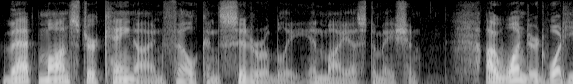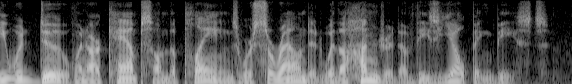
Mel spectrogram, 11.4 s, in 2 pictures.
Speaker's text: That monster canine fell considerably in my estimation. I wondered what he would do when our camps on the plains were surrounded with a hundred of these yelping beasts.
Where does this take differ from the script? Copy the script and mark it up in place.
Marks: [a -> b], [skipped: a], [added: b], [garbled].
That monster canine fell considerably in my estimation. I wondered what he would do when our camps on the plains were surrounded with a hundred of these yelping beasts.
